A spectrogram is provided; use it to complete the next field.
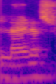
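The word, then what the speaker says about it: Linus: लिनक्स जो है लाइनस टोरवल्ड ने, जिसको आप लिनस टोरवल्ड कहो या लाइनस टोरवल्ड कहो, there are multiple pronunciation of इट्स his name.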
